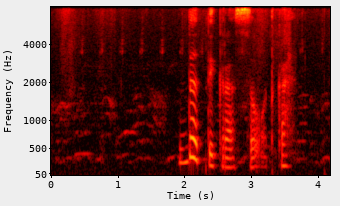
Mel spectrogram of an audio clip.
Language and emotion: Russian, positive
